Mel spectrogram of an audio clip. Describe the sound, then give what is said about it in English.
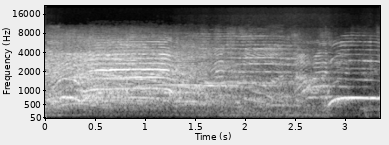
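A large crowd yells responses back at a preacher all at once after a count of three, a loud, dense wash of overlapping voices yelling together that stays steady before thinning slightly near the end. “On the count of three, yell something back at me.”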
